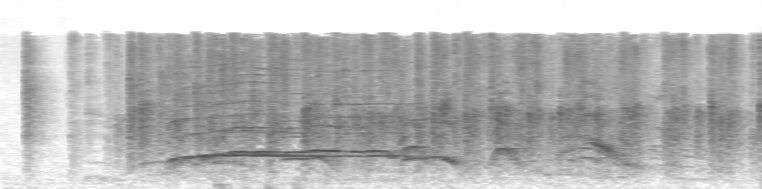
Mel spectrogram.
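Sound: audience applause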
